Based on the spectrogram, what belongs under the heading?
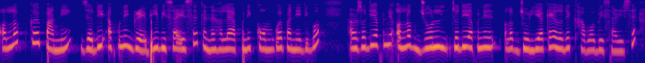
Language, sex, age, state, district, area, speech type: Assamese, female, 18-30, Assam, Charaideo, urban, spontaneous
